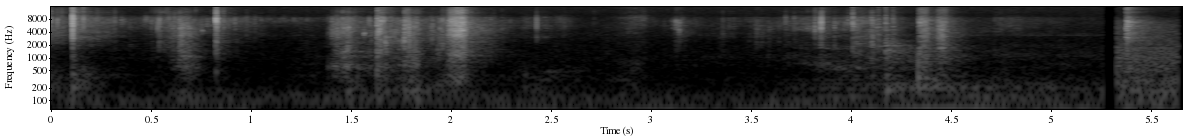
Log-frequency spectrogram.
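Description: A lemon crushed under a bicycle's knobby tyre on concrete: its peel crackles, squishes and splits in a string of short sharp crackles, two clusters of them about two seconds apart.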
